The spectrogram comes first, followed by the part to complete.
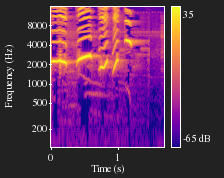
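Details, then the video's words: Short burst from a caged female White-rumped shama: a sustained whistle followed by three quick rising slurred notes and a high thin ending. "เสียงนกกางเขนดง หรือบินหลาดง ใหม่ล่าสุด 2021 คมชัด 100% นกบินหลาดง ตัวเมีย"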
